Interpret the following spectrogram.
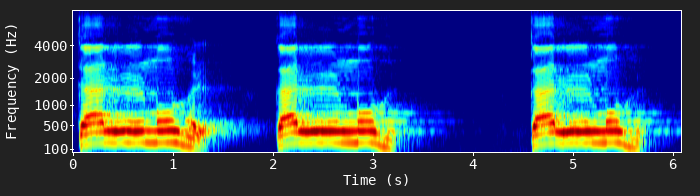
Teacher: Yauma takunus samaa'u kalmuhl. Untuk mewakafkan kalmuhl ini kita sukun lamnya, kemudian harus ada suara lam itu ketika kita wakaf. Kalmuhl. Sepertinya qalqalah tapi bukan qalqalah haknya, jadi dia itu langsung otomatis membentuk lam.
